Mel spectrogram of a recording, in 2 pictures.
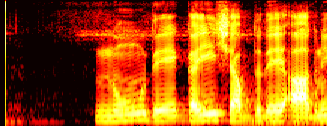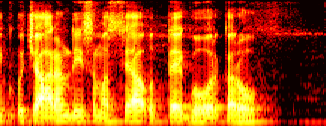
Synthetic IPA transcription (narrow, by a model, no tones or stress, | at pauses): nũːd̪eːkəiːʃəbd̪d̪eːʔaːd̪nɪkʊt͡ʃaːɾəɳd̪iːsəməsjaːʔʊt̪ːeːɡoːɾkəɾoː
